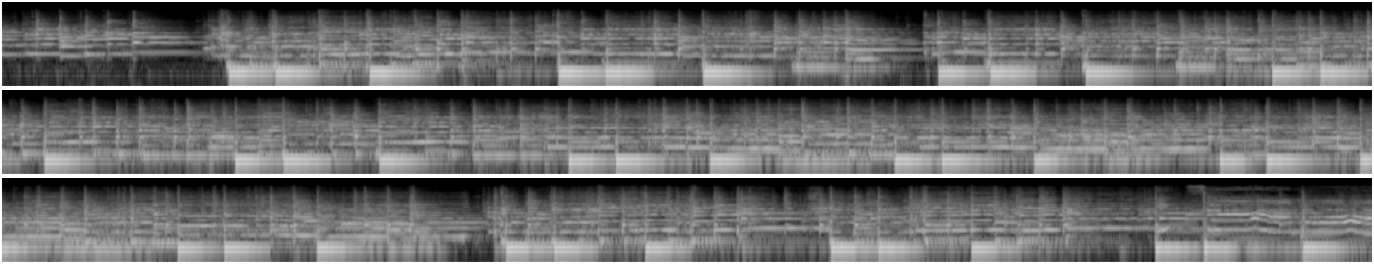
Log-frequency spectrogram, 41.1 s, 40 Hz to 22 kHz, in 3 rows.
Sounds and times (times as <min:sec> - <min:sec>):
Music: 0:00.0 - 0:41.1.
